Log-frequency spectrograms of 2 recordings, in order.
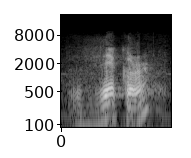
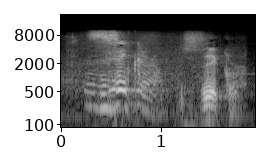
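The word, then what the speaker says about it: ذكر: thicker well it's an arabic word and it's pronounce thicker but some People pronounce it How z zik right and What does it mean it means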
